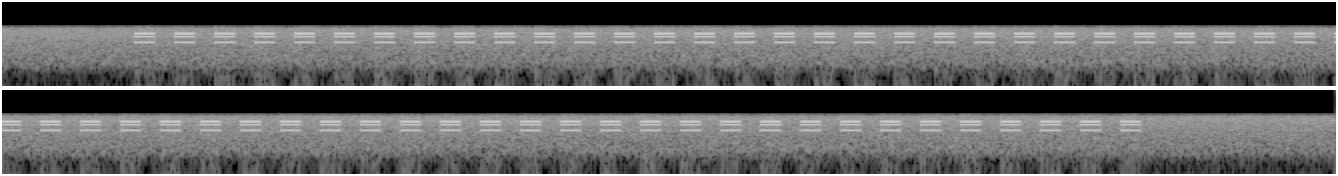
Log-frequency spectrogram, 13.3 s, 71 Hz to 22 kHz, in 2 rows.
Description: Telephone call progress tone (North American plan), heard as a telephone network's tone, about 1400, 2050, 2450, 2600 Hz, 0.1 s on and 0.1 s off, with phone line noise. Off-hook warning tone.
